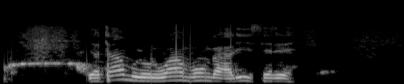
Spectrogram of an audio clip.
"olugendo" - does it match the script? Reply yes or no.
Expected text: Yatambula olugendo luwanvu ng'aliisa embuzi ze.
no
